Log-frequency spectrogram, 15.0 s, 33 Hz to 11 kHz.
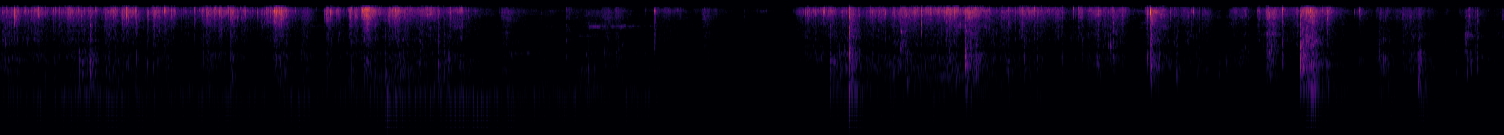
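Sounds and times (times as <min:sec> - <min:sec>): handling rustling: 0:00.0 - 0:04.7.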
